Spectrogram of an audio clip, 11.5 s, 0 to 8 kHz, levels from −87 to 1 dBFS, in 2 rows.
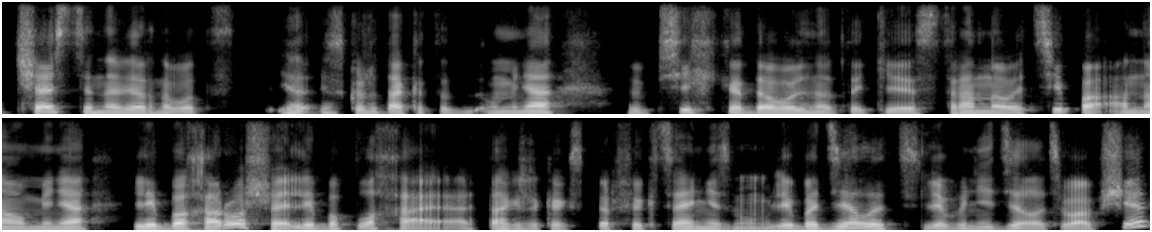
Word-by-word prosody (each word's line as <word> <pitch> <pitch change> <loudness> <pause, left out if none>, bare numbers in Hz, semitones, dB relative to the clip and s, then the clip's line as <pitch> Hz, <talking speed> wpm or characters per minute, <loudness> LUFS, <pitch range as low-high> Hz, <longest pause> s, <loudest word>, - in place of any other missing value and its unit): отчасти, 180 +3 +2
наверно, 125 -2 +1
вот, 115 0 -3 0.3
я 150 +2 -1
я 135 - -7
скажу 155 +3 -4
так, - - +3
как - - -9
у 110 - -4 0.2
у 125 - -6
меня, 145 +4 +3 0.3
э, 120 - -7
психика 145 +3 -2
довольно-таки 120 -2 0
странного 120 -1 0
типа, 125 +1 0
она 120 +4 -1
у 130 - -1
меня 125 0 +1 0.2
либо 130 0 +6
хорошая, 155 - +4
либо 135 +4 +1
плохая, 145 -5 -2
также 125 -1 -1
как 120 -2 -4
с - - -15
перфекционизмом, 130 -5 -2
либо 130 +2 +3
делать, 150 0 +1
либо 125 +1 -1
не 130 0 -6
делать 120 -2 -2
вообще. 300 +8 +1
130 Hz, 170 wpm, -24 LUFS, 120-145 Hz, 0.3 s, либо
